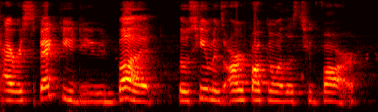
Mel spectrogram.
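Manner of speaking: ordinary talk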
